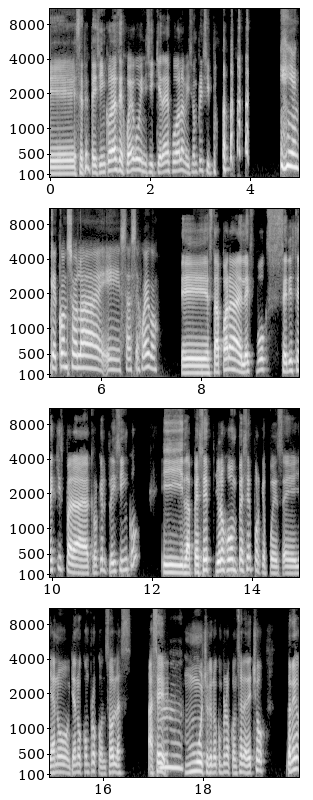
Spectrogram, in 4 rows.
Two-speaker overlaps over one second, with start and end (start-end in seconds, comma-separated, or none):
none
